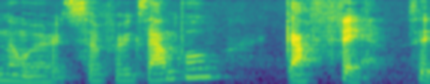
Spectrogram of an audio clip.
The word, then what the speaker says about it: café: For example, the word coffee, where we have the stress in the coffee, they say the word café. Now, why is the stress at the end? Because they have an accent on the E.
